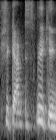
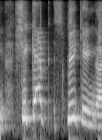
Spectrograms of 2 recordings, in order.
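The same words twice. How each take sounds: First: Said in the usual way. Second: "she kept speaking" stretched extremely slowly and higher; slow, each syllable long; slow teaching repeat. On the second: Shown as a demonstration. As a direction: dictate it very slowly. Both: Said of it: "slow repeat for learners".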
